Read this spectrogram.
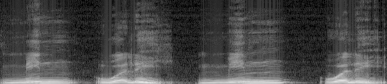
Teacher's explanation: Nun sakina se fusiona en la waw, se convierte en una waw reduplicada, pero mantenemos la característica de la nun, que es al-gunna, la nasalización.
